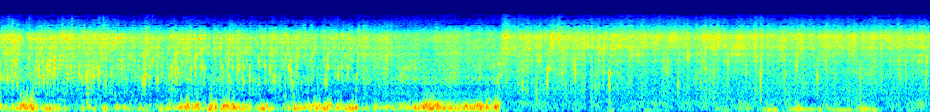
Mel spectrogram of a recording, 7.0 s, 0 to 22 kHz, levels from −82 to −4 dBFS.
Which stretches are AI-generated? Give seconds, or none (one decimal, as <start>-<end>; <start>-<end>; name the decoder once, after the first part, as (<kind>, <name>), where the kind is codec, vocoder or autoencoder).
2.7-7.0 (autoencoder, DAC-VAE)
